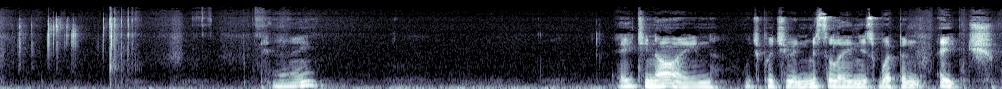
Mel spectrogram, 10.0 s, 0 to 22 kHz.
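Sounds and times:
dice tumbling and clattering across a hard table: 0.0 - 1.5
louder knock of dice on a hard table: 0.1 - 1.4
speech: 2.7 - 3.2, 6.2 - 10.0.

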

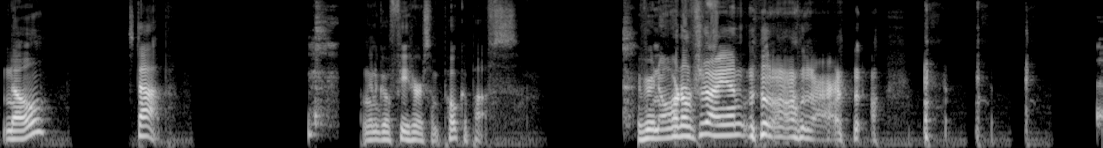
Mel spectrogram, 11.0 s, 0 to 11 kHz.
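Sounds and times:
speech: 0.1 - 0.6, 1.3 - 1.8, 3.1 - 5.2, 6.3 - 9.4
person with a cold coughing: 3.1 - 3.5, 9.3 - 11.0
laughter: 7.5 - 9.5
throat clearing: 9.3 - 11.0.

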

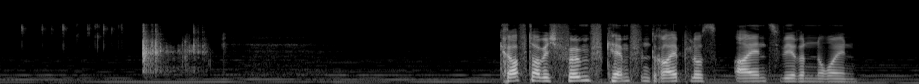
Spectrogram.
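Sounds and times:
dice rolled during a tabletop role-playing game: 0.2 - 2.2
speech: 5.0 - 8.6.

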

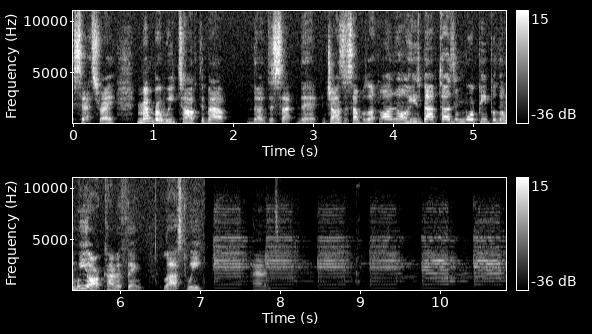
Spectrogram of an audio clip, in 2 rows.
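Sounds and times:
speech: 0.0 - 8.0
electronic alarm buzzing: 7.1 - 10.8.

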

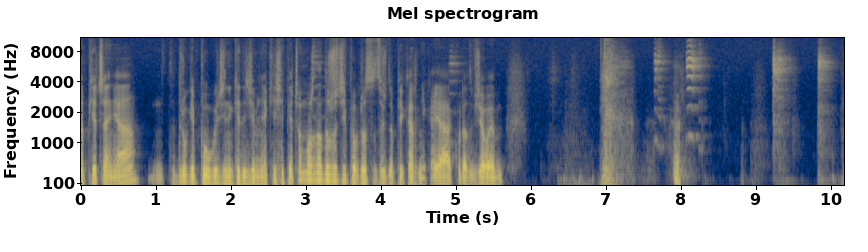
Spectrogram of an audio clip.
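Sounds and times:
speech: 0.0 - 6.0, 6.9 - 7.2, 7.9 - 8.3
dog whining and yelping in the room: 7.6 - 8.4.

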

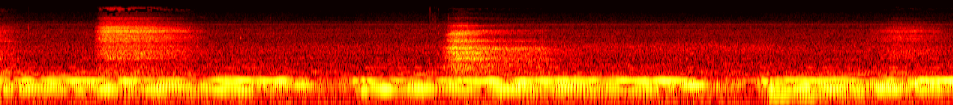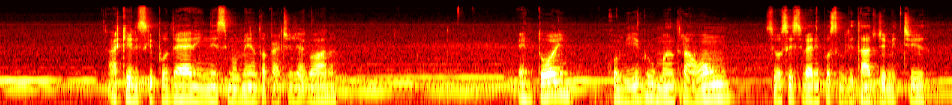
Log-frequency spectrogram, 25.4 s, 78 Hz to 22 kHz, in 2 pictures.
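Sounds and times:
steady low hum: 0.0 - 25.3
slow deep breaths in a breathing exercise: 1.2 - 2.9, 5.8 - 7.8, 11.6 - 13.3
speech: 14.2 - 17.4, 19.6 - 25.2.

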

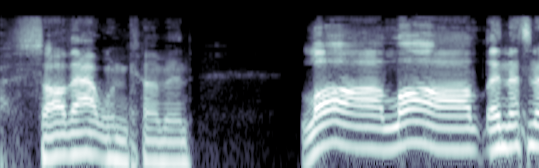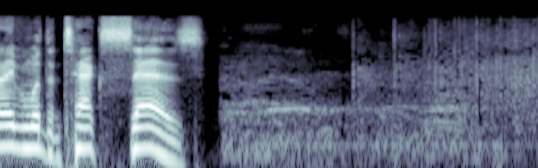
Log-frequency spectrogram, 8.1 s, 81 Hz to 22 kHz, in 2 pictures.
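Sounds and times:
speech: 0.2 - 1.5, 2.3 - 5.6
crowd clapping in a played sermon recording: 6.6 - 8.0.

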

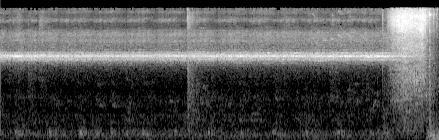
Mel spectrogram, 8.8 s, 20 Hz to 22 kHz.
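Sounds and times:
cicadas singing at midday in Cali, Colombia: 0.0 - 8.7
burst of hiss: 7.6 - 8.7.

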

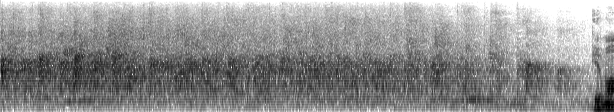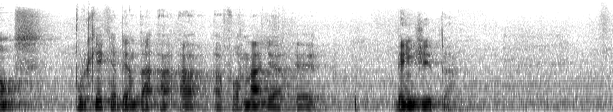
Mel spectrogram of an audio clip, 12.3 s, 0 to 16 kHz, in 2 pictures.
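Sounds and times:
audience applauding in a large room: 0.0 - 5.8
speech: 5.9 - 9.5, 10.1 - 10.8.

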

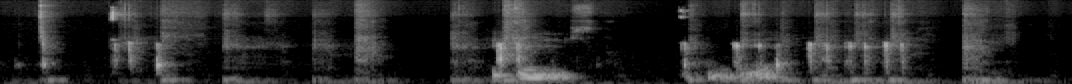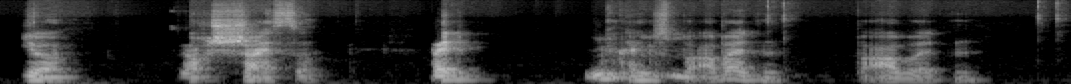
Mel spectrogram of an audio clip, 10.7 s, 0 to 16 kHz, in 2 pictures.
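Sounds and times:
typing on a computer keyboard while writing a chat message: 0.0 - 1.3, 3.4 - 4.6
speech: 2.5 - 4.3, 5.5 - 10.3.

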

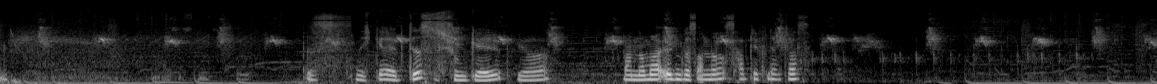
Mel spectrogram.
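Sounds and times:
low swooping sounds: 0.0 - 5.0
parrot squawking: 0.0 - 11.5
speech: 3.1 - 8.4.

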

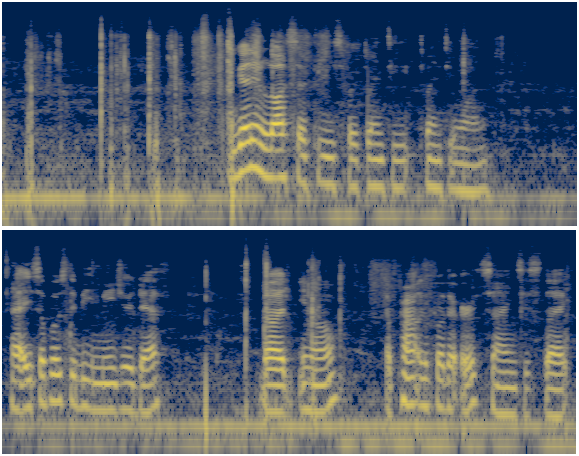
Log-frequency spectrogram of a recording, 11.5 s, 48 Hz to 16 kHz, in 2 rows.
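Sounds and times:
shuffling a deck of tarot cards: 0.0 - 3.6, 4.4 - 5.2, 7.7 - 11.4
faint steady hum: 0.0 - 11.4
speech: 2.3 - 5.0, 5.8 - 7.4, 8.3 - 11.4.

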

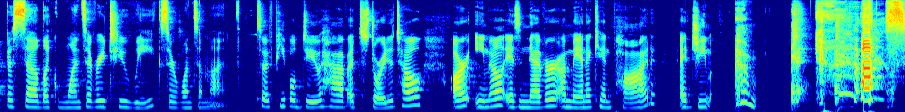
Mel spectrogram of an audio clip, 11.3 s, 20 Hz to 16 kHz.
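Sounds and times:
speech: 0.1 - 10.0
person with a cold clearing throat: 9.2 - 11.0
person with a cold coughing: 9.2 - 11.3.

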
